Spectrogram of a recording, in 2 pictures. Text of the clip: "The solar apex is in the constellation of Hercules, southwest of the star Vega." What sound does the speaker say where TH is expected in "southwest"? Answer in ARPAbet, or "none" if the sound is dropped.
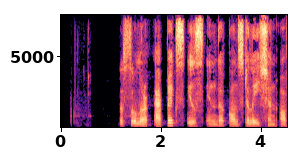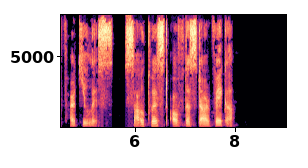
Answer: T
